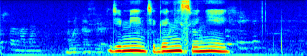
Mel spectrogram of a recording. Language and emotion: Russian, neutral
